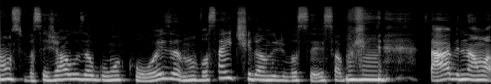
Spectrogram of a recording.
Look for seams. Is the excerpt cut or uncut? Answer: uncut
